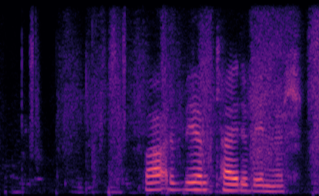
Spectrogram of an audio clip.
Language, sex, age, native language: Icelandic, female, 9, Icelandic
